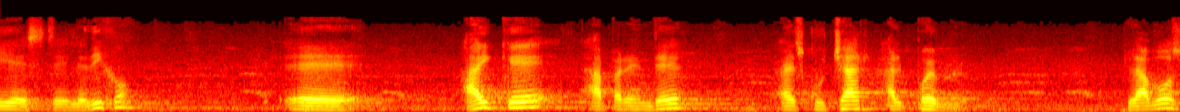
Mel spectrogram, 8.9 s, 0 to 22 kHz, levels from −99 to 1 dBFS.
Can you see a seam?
no; 0 cuts

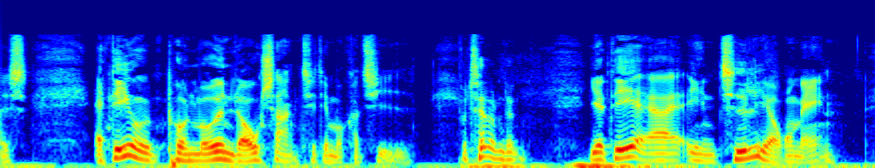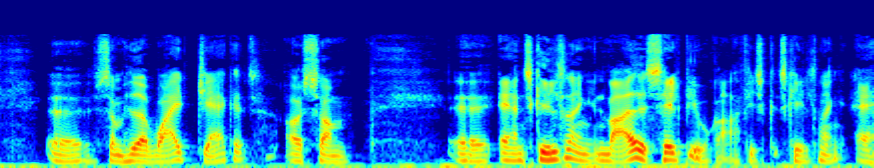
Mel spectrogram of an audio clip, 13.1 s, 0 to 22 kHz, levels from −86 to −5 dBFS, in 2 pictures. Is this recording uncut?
no; 1 cut; at 3.4 s

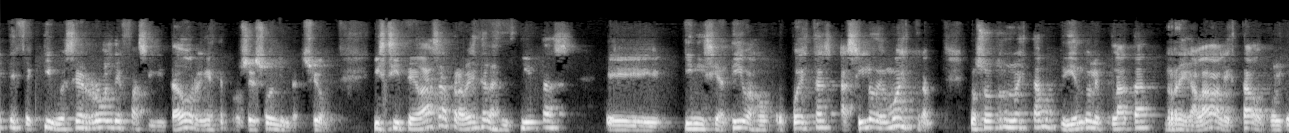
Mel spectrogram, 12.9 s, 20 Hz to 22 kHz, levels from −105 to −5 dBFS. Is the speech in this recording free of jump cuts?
yes; 0 cuts

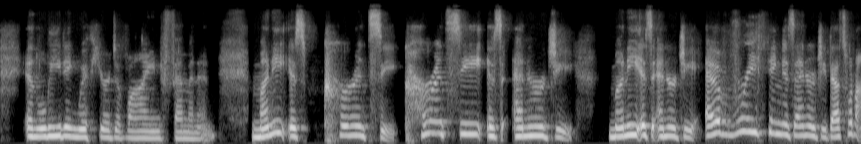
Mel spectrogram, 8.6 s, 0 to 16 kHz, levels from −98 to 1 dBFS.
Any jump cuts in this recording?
yes; 1 cut; at 2.5 s

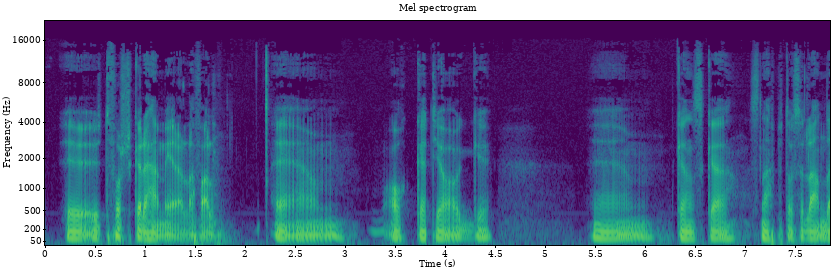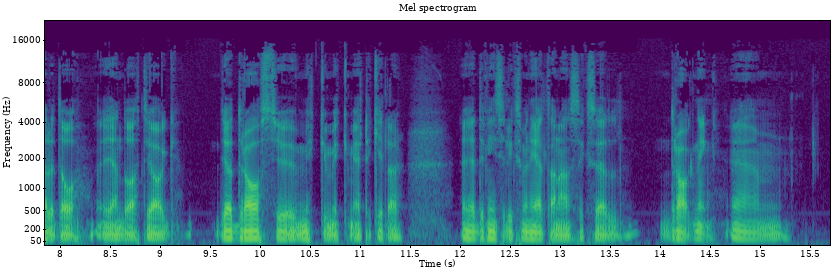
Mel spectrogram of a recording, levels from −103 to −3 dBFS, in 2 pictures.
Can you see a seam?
no; 0 cuts

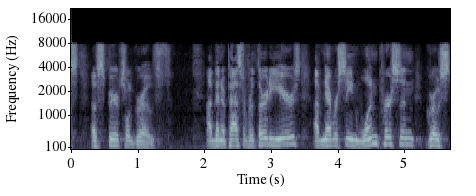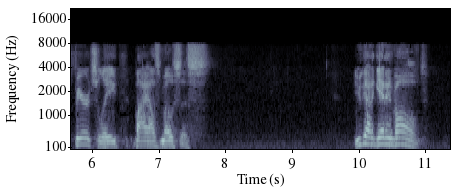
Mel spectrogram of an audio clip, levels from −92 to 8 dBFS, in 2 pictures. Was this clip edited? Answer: no; 0 cuts

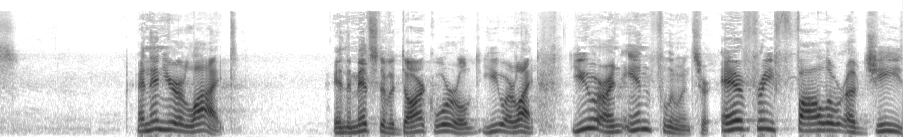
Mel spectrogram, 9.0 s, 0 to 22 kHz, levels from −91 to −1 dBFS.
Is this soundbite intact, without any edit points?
yes; 0 cuts

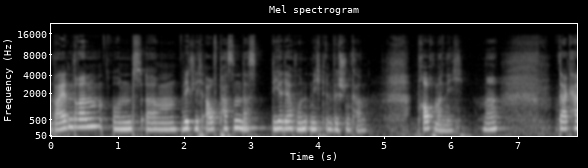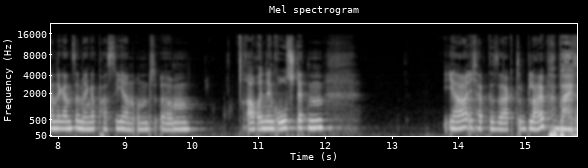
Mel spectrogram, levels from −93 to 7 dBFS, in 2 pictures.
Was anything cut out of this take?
yes; 2 cuts; at 2.0 s, 5.4 s

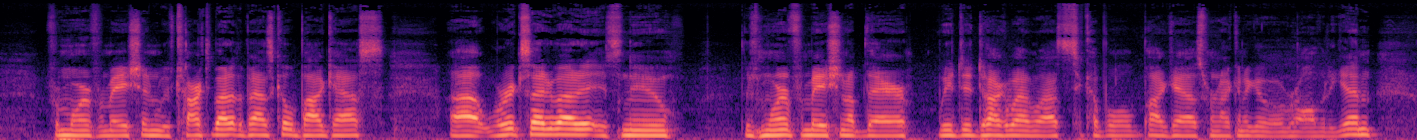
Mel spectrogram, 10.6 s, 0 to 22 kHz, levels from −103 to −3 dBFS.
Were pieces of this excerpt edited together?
no; 0 cuts

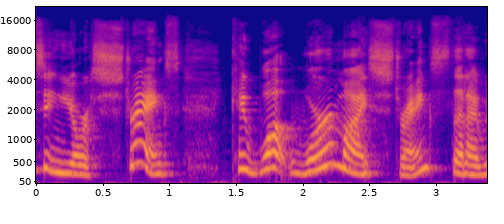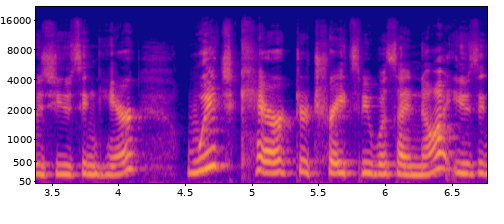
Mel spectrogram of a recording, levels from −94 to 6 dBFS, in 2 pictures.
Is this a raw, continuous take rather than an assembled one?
no; 2 cuts; at 1.4 s, 5.8 s

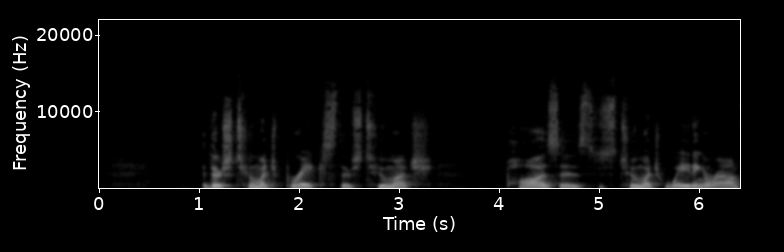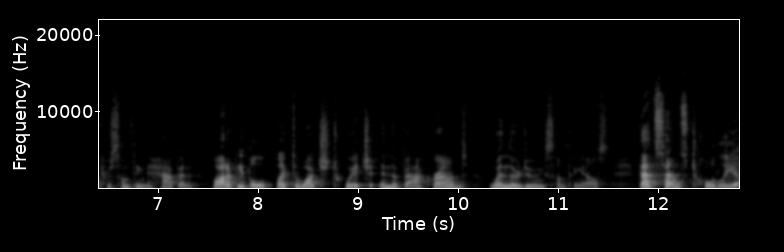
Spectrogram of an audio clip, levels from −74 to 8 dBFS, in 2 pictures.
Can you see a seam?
yes; 1 cut; at 8.1 s

